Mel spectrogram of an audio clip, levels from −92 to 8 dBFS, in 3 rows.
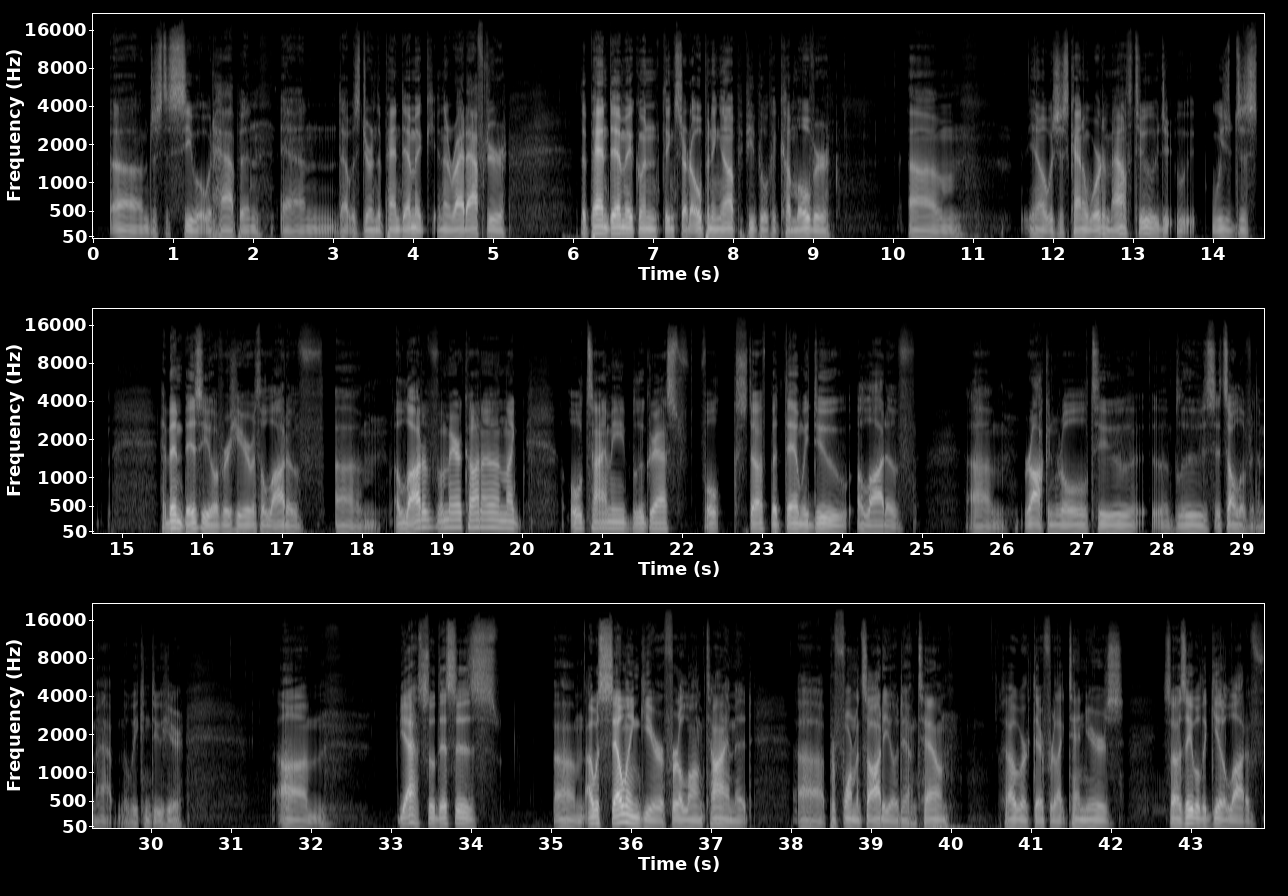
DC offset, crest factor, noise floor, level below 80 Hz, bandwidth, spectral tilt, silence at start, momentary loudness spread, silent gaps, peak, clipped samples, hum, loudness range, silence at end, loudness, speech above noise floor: under 0.1%; 28 dB; -75 dBFS; -56 dBFS; 17.5 kHz; -5 dB/octave; 0.2 s; 16 LU; none; -2 dBFS; under 0.1%; none; 9 LU; 0.05 s; -31 LUFS; 45 dB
